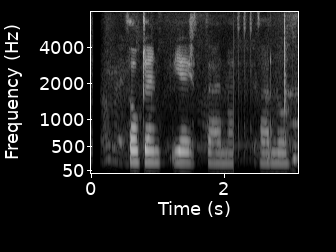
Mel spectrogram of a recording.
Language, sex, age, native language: Icelandic, male, 18-19, Icelandic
